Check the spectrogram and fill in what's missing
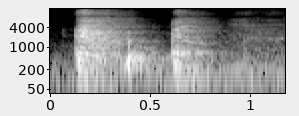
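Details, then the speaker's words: Two short, sharp dry coughs without wet rattling from an adult with stage 3 squamous cell lung carcinoma (right lower lobe tumour, lymph node spread) who also wheezes at times; dry cough. "by the way, you're going to hear me cough. Maybe every once in a while you might hear me wheeze. That's a couple of the symptoms that I have."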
